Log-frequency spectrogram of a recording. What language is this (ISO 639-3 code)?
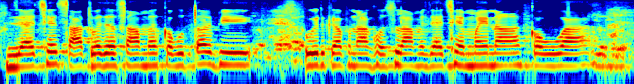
mai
